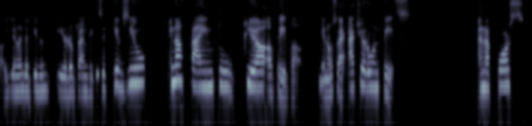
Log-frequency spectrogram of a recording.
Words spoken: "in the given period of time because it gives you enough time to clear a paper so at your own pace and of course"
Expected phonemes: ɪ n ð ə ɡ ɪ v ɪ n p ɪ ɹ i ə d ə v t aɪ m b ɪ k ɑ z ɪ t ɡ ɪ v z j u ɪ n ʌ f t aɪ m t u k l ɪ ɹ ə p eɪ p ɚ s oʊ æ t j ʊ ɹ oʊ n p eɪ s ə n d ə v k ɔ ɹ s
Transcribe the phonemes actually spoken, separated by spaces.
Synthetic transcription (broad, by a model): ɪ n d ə ɡ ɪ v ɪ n p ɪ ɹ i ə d ə v t aɪ m b ɪ k ɑ z ɪ t ɡ ɪ v z j u ɪ n ʌ f t aɪ m t u k l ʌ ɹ ə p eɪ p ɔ s oʊ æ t j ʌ ɹ oʊ n f eɪ s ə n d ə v k ɔ ɹ s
